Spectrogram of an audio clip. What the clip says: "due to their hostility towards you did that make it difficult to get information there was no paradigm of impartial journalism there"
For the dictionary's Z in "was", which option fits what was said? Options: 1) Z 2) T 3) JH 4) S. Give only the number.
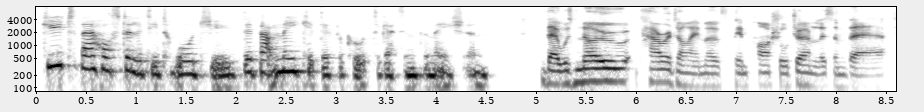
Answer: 1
